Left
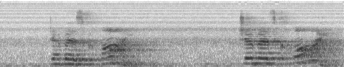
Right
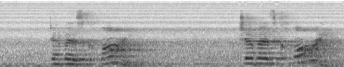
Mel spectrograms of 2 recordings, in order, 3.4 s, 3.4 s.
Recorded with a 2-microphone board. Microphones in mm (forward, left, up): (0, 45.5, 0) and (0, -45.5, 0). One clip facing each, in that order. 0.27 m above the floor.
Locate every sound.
0.5 s a woman speaking: 10° right (ahead or behind), 1.5 m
